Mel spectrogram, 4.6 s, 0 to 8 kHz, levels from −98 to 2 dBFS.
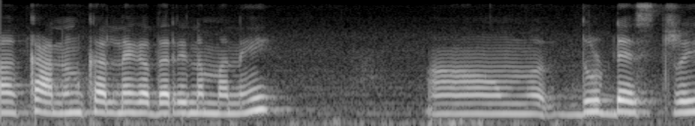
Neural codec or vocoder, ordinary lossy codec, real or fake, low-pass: none; none; real; 7.2 kHz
